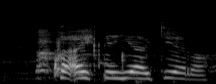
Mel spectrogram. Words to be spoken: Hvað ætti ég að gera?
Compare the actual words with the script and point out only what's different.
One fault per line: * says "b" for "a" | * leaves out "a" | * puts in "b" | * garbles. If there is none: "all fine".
all fine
